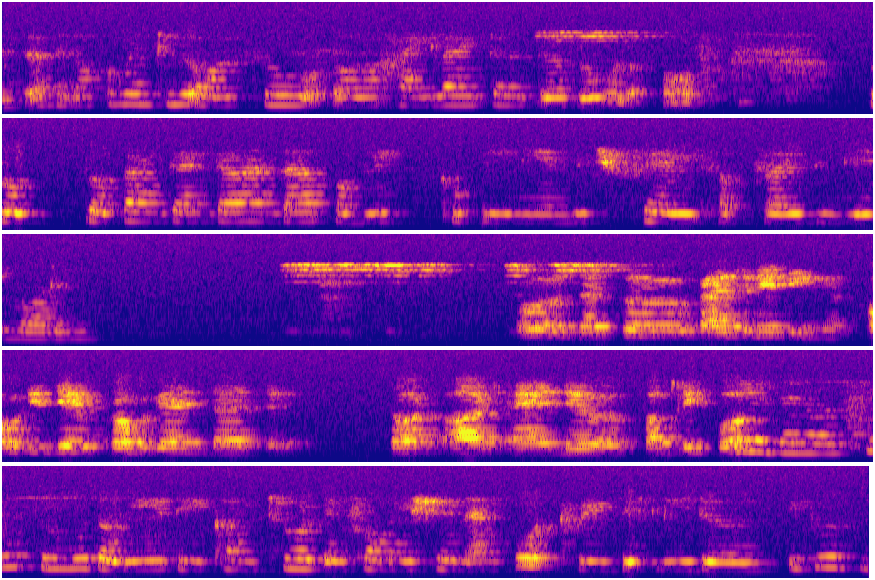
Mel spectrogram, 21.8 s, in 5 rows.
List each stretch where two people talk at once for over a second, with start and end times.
none

